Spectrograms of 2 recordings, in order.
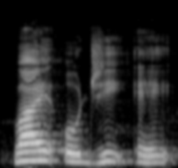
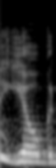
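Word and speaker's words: योग: So the one solution which I suggest is called Yoga Nidra. Y-O-G-A, yoga. In English, many people say it yoga, but in Sanskrit it's yog. Y-O-G, so A is actually not pronounced.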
